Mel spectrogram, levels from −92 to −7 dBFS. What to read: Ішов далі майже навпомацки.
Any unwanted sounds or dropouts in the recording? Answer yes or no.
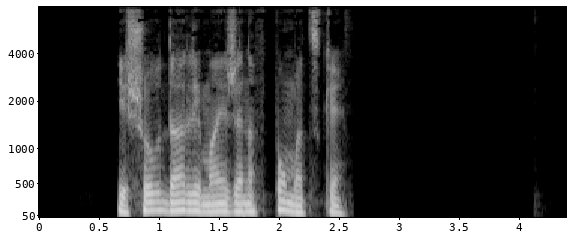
no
